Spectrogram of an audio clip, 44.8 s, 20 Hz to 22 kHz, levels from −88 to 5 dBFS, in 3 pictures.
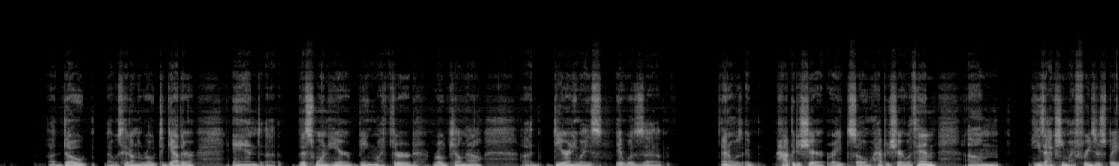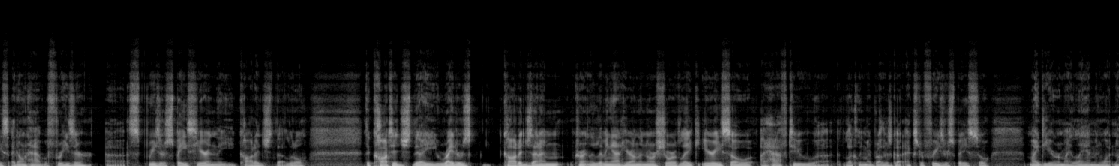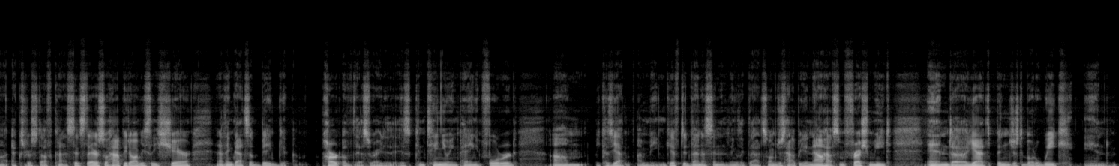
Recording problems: none

